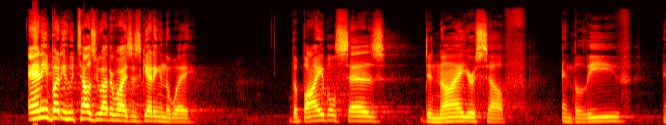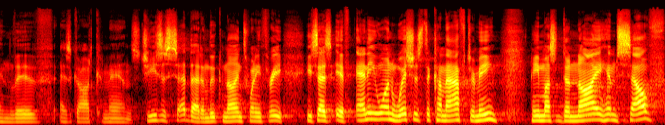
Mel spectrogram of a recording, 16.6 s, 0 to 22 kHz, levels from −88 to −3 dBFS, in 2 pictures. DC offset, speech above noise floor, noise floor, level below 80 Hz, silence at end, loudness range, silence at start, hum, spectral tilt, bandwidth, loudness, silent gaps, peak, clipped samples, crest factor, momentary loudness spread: under 0.1%; 42 dB; -62 dBFS; -70 dBFS; 0 s; 11 LU; 0.35 s; none; -2.5 dB/octave; 17 kHz; -19 LUFS; none; 0 dBFS; under 0.1%; 22 dB; 19 LU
